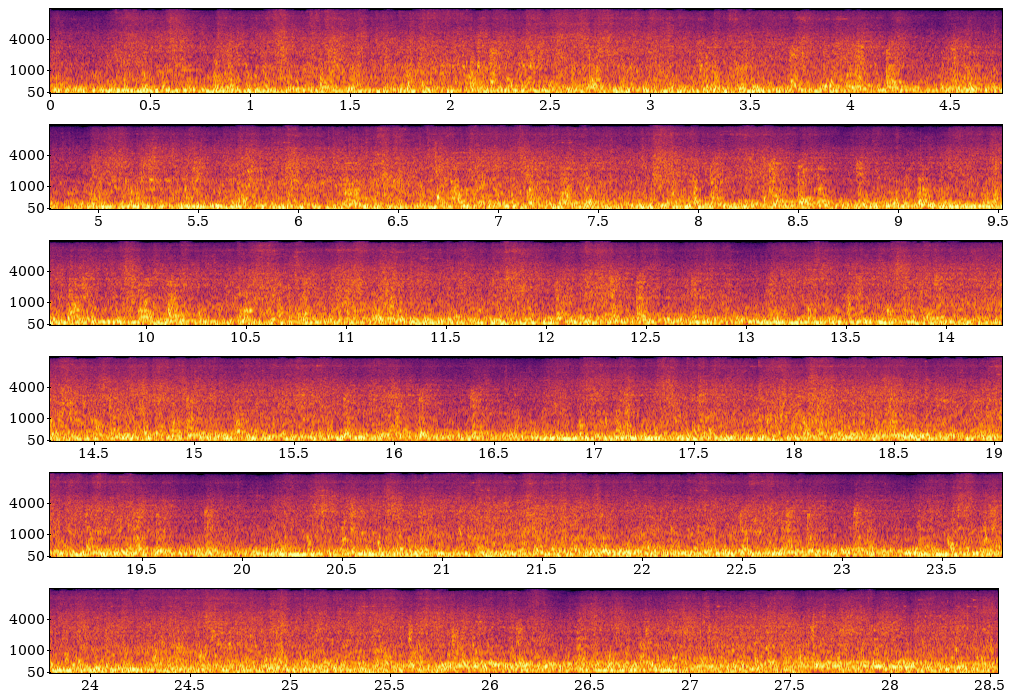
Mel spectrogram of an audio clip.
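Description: Passenger coaches of a departing Vietnam Railways train rolling past close by, a steady heavy rumble with repeated knocks of the wheels over the rail joints.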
